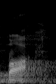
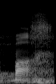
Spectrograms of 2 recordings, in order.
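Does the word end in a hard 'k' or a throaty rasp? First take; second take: hard k; throaty rasp. First: The word ends in a hard 'k' sound. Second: The word ends in a throaty rasping sound. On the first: The speaker calls it wrong. "if you're truly musically sophisticated, you don't say Bach" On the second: The speaker calls it right. "if you're truly musically sophisticated, you say Bach"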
